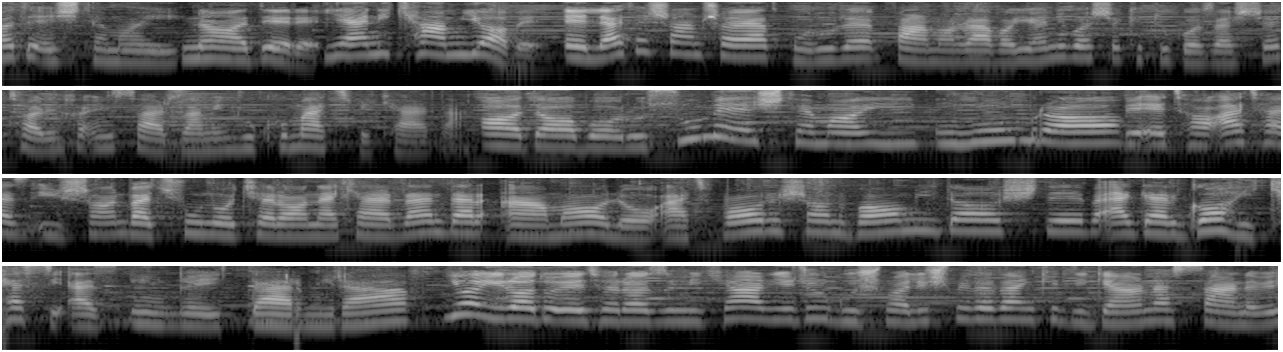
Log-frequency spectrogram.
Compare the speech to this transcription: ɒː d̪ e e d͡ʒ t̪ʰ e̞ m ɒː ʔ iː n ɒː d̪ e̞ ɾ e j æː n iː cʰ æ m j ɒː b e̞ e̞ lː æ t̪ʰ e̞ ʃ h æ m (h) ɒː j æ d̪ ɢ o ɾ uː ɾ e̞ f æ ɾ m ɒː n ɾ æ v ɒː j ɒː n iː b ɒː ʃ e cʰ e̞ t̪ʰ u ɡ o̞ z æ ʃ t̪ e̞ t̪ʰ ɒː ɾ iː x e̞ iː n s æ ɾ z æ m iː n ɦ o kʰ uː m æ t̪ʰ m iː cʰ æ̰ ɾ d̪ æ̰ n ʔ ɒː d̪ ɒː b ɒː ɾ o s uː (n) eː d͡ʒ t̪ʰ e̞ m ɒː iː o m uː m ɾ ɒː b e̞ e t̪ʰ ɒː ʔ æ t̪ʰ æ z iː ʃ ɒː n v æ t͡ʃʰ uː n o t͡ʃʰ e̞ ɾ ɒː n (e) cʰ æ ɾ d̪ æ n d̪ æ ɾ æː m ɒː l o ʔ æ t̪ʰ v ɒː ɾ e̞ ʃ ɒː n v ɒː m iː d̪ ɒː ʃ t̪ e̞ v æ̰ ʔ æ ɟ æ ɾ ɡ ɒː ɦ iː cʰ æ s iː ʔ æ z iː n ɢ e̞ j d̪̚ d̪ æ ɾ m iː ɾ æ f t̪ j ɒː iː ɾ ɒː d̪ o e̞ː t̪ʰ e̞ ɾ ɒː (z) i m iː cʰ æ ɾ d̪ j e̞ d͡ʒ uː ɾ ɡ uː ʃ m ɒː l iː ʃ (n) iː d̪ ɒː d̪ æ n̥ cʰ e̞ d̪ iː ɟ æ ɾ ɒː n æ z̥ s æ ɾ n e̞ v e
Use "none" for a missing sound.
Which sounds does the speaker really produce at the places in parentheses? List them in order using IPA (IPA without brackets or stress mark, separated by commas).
ʃ, m, æ, z, m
